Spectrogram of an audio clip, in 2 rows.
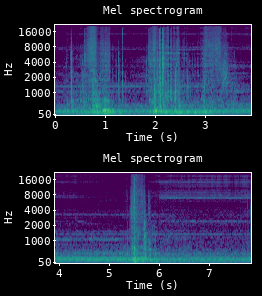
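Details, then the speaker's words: Sanyo small refrigerator switched on at 124 V: quiet, steady low hum with soft surges as the compressor runs, builds head pressure and refrigerant flows; normal operation, already cooling. "Go ahead and turn it on. Smooth, of course it works. It's already starting to cool down."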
